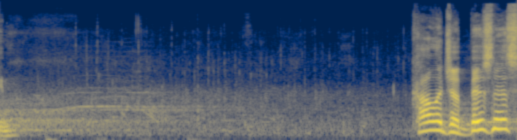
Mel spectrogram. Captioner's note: crowd cheering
